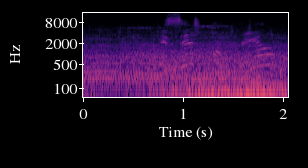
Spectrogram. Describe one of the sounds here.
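Footsteps run on pavement.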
